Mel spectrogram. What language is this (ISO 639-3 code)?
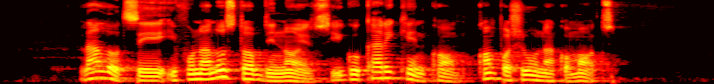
pcm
